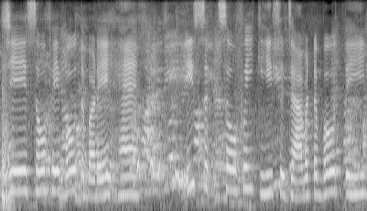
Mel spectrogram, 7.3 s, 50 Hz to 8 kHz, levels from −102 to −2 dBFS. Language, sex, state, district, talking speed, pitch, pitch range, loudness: Hindi, female, Punjab, Fazilka, 90 wpm, 235 Hz, 210-255 Hz, -15 LUFS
